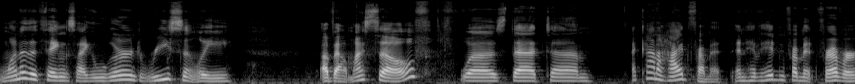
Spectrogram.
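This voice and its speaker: A woman speaks with lively intonation. The recording is very clean, with a silent background. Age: 60s. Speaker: vlogger and dog trainer. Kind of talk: casual vlog talk. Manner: hesitant, many fillers.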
